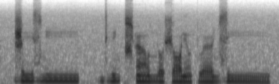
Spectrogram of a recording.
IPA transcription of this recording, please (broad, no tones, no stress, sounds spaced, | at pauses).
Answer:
ʐ iː z ʎ iː | dʱ i ʎ t͡ɕʰ œ̃ lˠ ʎ o ʃ ɔ ɾʲ õ tʷ œː ʎ z iː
